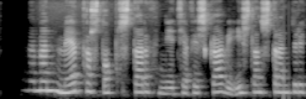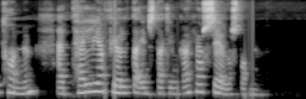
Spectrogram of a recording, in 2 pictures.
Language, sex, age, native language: Icelandic, female, 50-59, Icelandic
